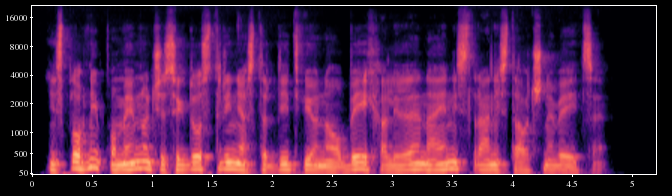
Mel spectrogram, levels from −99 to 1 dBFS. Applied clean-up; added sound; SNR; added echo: neural mask model Resemble Enhance denoiser.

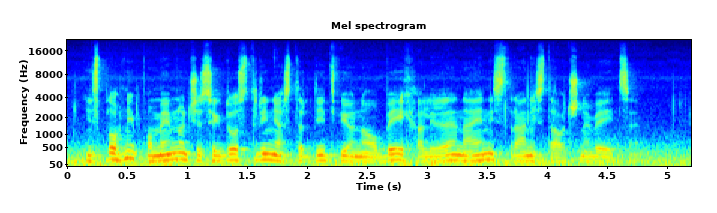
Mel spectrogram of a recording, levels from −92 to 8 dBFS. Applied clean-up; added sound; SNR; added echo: none; Fire; 10 dB; none.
